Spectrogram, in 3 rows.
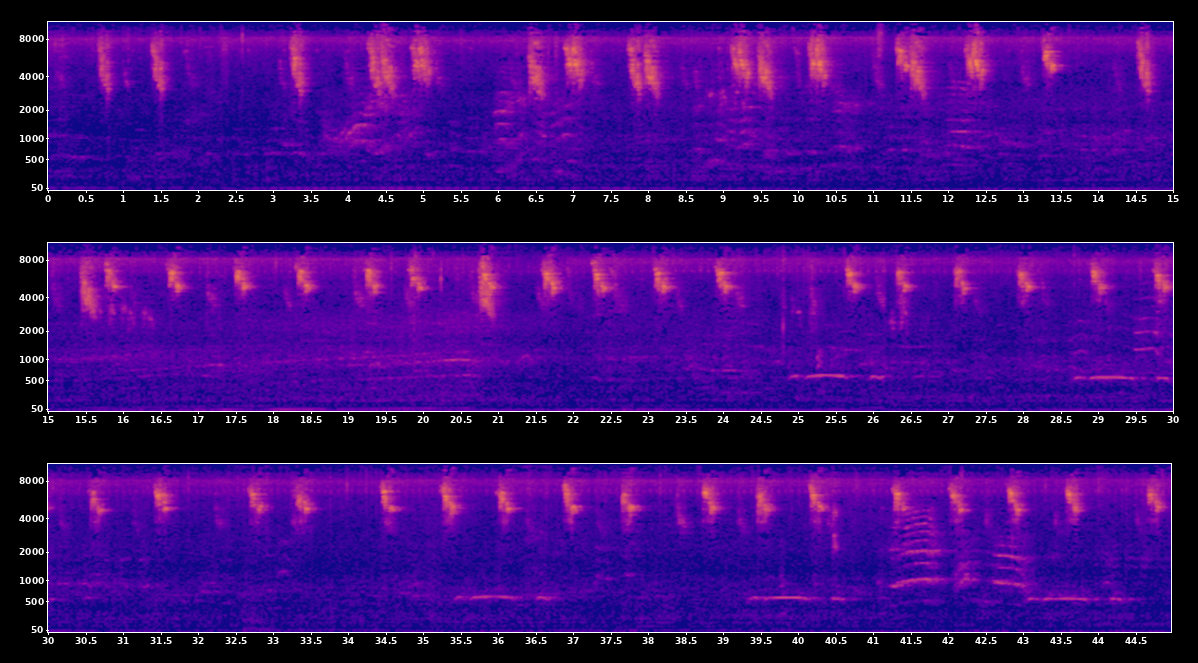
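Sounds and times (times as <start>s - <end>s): small bird chirping: 14.5s - 33.7s, 34.4s - 44.9s.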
